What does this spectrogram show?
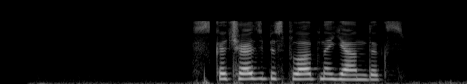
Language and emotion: Russian, neutral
